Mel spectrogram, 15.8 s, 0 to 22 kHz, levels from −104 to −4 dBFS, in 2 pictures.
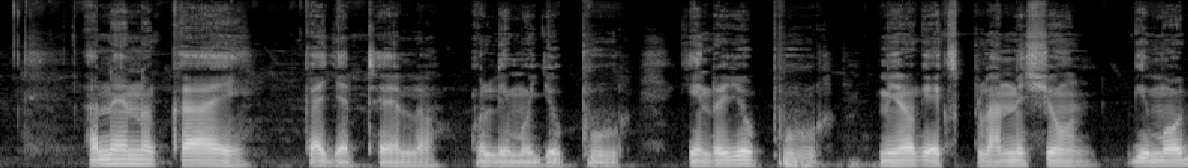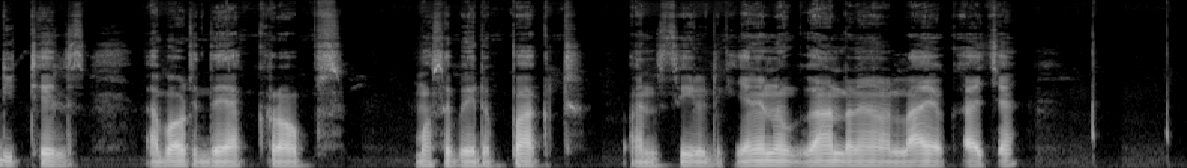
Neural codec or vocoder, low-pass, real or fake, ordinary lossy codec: none; none; real; none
